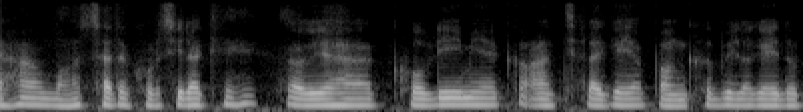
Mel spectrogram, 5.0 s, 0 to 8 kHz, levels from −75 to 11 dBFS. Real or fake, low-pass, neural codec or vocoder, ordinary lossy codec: fake; 7.2 kHz; codec, 16 kHz in and 24 kHz out, 0.9 kbps, LongCat-Audio-Codec, fine tuned four codebook decoder; AAC, 48 kbps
